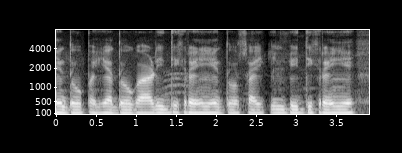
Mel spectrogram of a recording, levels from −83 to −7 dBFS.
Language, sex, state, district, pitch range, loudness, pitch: Hindi, male, Uttar Pradesh, Lucknow, 110-115 Hz, -17 LUFS, 110 Hz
